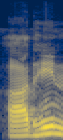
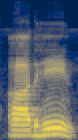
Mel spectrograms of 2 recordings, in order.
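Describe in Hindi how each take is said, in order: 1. पहला स्वर दीर्घ है। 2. पहला स्वर दीर्घ है।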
